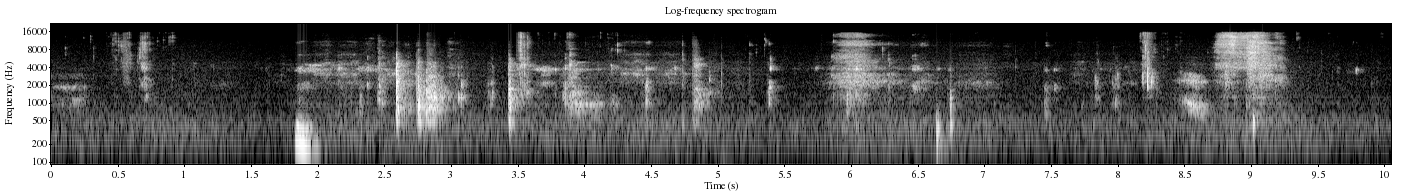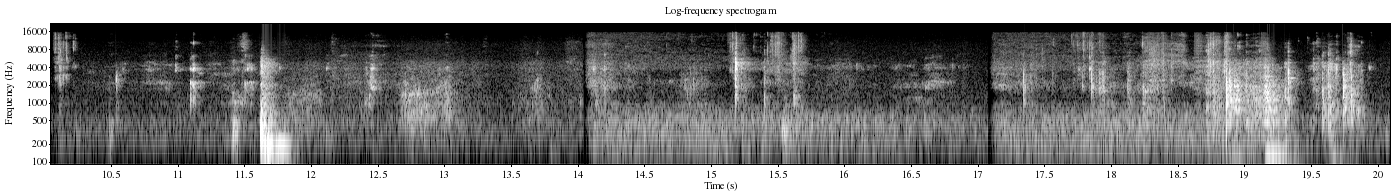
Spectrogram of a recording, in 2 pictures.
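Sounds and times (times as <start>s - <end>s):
person chewing food: 2.1s - 8.4s, 9.6s - 13.1s, 14.0s - 20.0s.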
